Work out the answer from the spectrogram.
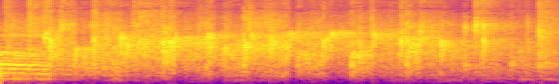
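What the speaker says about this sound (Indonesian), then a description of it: "tepuk tangan dulu" A classroom of students claps together in a burst of dense applause that stays steady, then thins out toward the end, with faint voices underneath.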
